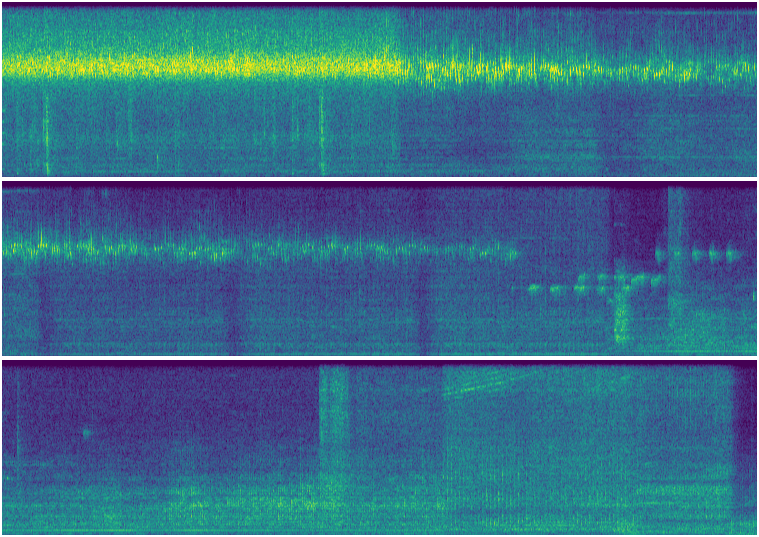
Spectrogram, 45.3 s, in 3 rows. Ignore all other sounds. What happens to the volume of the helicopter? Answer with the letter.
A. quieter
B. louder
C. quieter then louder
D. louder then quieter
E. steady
B.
